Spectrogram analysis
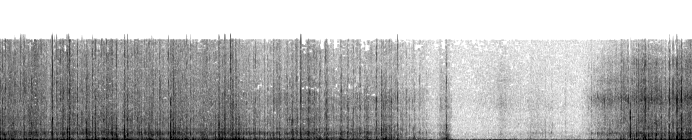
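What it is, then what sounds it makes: Coconut coir door mat, scratched. Long acrylic nails scratch and tap the bristly surface of a large, flat coconut coir fibre door mat with a dark star print, lying on a fluffy surface. Dry, crinkly scratching and crackly taps run steadily, ease into a quieter stretch for a couple of seconds, then return with a few sharper taps at the end.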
